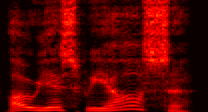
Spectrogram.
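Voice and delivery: midshipman's cry. A narrator's reading. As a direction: pipe up as a keen midshipman. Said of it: "cried the midshipman".

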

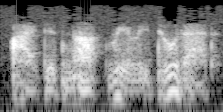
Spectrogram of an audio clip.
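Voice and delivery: hoarse, whispered rasp. Acted. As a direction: rasp it out under your breath. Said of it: "he said in a rasping voice".

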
